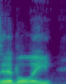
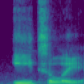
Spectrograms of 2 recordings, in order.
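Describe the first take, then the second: First: It is said with an American accent. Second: It is said with an Italian accent.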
